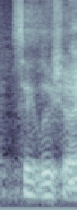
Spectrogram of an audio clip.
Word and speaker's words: St. Lucia: Did I say that right? St. Lucia. I know I always say it wrong.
